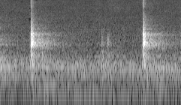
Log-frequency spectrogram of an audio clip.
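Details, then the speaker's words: Truck with a Holley Terminator X trans brake using a duty-cycle creep bump, key on; two crisp single clicks about a second apart in a quiet cab as the solenoid actuates; normal trans brake solenoid click. "hear that and then I'll hold the bump so you'll hear a click and then you'll hear the solenoid actuating"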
